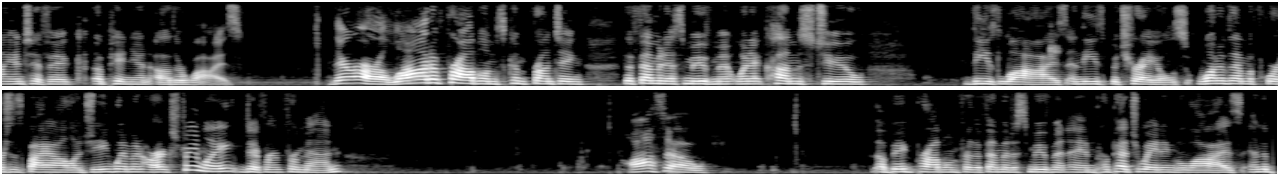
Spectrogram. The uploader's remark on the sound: Recorded at the 2019 Western Women's Summit hosted by the Clare Boothe Luce Center for Conservative Women in Santa Barbara CA on April 5, 2019. Her remarks were recorded at the 2019 Western Women's Summit hosted by the Clare Boothe Luce Center for Conservative Women in Santa Barbara CA.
